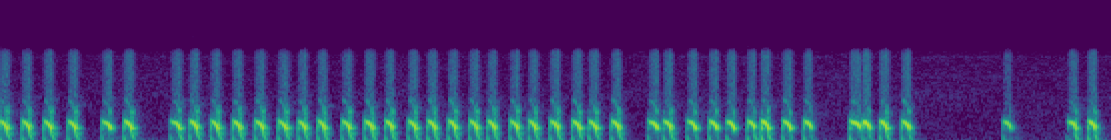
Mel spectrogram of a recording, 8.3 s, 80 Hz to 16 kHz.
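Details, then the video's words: Screech owl male calling a female to nest box 5, courting season, 2/11/2023: a sustained quick stream of mellow hooting notes, briefly broken several times, thinning to a few scattered notes at the end. "Male screech owl calls female to owl box"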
